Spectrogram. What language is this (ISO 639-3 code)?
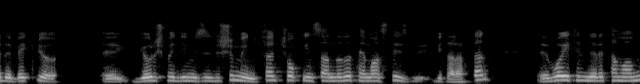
tur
